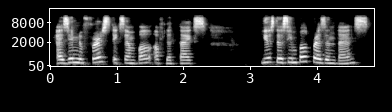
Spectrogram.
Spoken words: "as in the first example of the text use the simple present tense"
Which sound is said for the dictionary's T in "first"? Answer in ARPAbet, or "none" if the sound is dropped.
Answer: T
